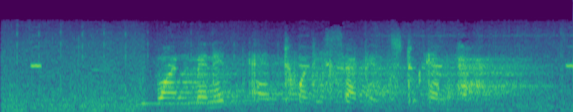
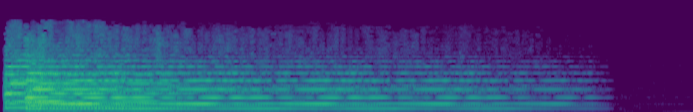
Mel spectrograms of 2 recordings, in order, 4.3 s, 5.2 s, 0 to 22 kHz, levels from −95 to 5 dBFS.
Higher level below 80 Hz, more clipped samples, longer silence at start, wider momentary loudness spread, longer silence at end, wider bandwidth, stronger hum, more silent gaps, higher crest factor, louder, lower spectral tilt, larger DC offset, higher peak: first, -54 dBFS vs -60 dBFS; neither; about the same, 0 s vs 0 s; second, 13 LU vs 24 LU; second, 0 s vs 0.9 s; about the same, 10 kHz vs 10.5 kHz; neither; neither; about the same, 18 dB vs 22 dB; first, -20 LUFS vs -29 LUFS; second, -4 dB/octave vs -6 dB/octave; neither; first, -4 dBFS vs -10 dBFS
